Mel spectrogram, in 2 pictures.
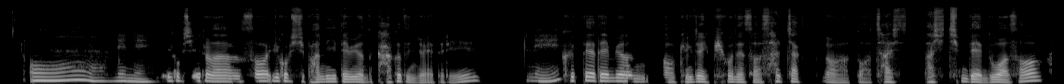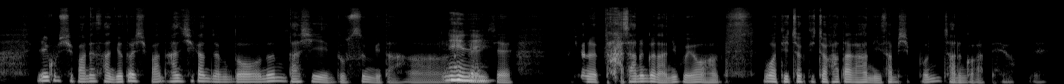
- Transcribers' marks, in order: none
- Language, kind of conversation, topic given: Korean, advice, 간식이 당길 때 건강하게 조절하려면 어떻게 해야 할까요?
